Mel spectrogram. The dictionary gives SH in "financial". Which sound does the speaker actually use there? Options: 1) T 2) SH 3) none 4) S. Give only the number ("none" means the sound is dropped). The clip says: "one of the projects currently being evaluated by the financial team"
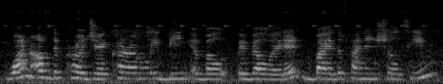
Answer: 2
